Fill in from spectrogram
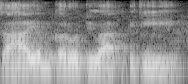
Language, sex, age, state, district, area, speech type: Sanskrit, male, 30-45, Telangana, Hyderabad, urban, spontaneous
